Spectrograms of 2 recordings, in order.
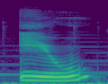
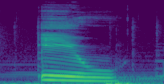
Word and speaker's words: eu: It's a diphthong, so it's two vowels in the same syllable. Eu. You start with your mouth open, of course, but at the end, you will put your lips round and forward.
